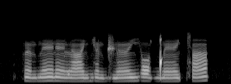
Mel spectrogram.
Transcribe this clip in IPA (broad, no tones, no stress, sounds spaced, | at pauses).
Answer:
k œ̃ b ɛ̃ ɾ ɛ̃ l ã ɟ œ̃ d͡ʒ œ̃ j ɔ ŋ͡ǃ ɛ̃ c ã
